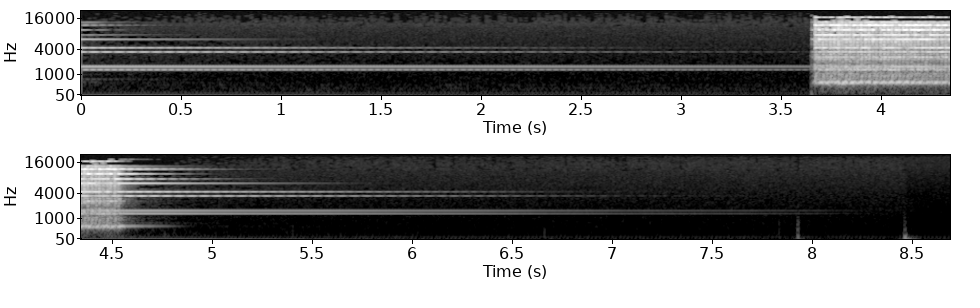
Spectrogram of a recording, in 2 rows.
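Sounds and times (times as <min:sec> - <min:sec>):
telephone ringing: 0:03.7 - 0:04.6.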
